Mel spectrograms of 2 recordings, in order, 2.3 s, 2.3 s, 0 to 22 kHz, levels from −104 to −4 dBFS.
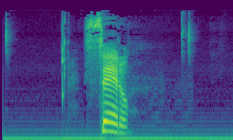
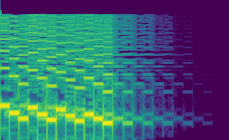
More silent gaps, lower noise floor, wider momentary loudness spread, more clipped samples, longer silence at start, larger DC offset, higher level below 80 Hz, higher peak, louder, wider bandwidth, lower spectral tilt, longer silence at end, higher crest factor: neither; second, -41 dBFS vs -63 dBFS; first, 24 LU vs 6 LU; neither; about the same, 0.05 s vs 0 s; neither; about the same, -40 dBFS vs -44 dBFS; about the same, 0 dBFS vs 0 dBFS; second, -17 LUFS vs -8 LUFS; first, 16 kHz vs 14.5 kHz; about the same, -1 dB/octave vs 0 dB/octave; second, 0 s vs 0.95 s; first, 24 dB vs 10 dB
